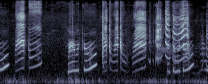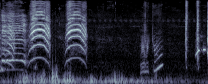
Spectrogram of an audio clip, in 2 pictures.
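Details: Ringneck parrot giving a busy stream of sliding, upslurred and arching squeaky notes in quick succession, some clustered in pairs, over a low rumbling background.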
